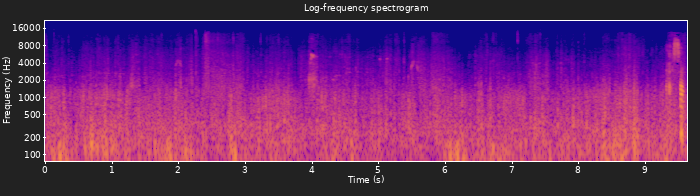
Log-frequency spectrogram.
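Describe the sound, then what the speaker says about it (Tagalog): Strong wind outdoors at an urban park near a beach, gusting and buffeting the microphone in loud, uneven rushes throughout, with no clear talk. "Lakas ang hangin."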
